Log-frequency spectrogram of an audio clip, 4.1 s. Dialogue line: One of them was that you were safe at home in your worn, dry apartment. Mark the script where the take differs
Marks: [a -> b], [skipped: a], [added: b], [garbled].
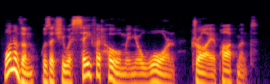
One of them was that you were safe at home in your worn, dry apartment.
